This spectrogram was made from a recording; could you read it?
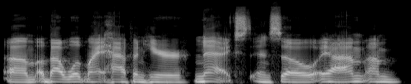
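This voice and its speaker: Man, podcast host, rambling casual talk, bright tone, dry sound. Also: mid-range voice, level tone, a little slow, no echo. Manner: loose and rambling, many filler words. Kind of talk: casual interview chat.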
